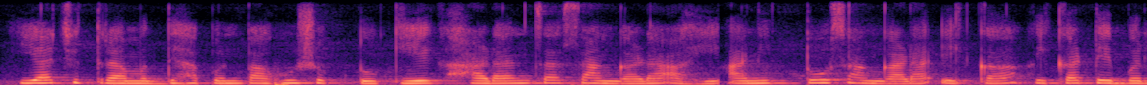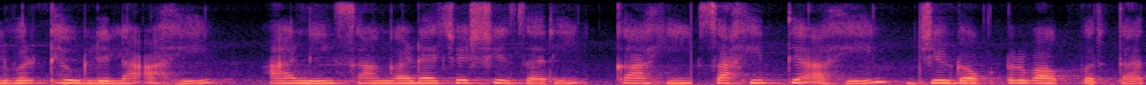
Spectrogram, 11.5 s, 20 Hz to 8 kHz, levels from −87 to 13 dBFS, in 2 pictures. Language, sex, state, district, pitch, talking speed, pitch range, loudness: Marathi, female, Maharashtra, Aurangabad, 230 Hz, 155 wpm, 225-245 Hz, -17 LUFS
